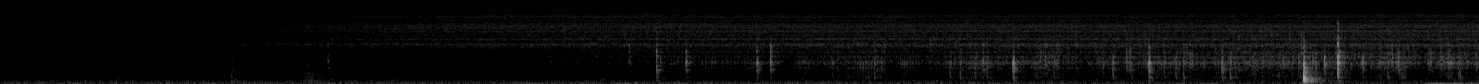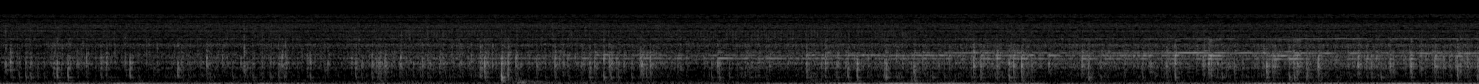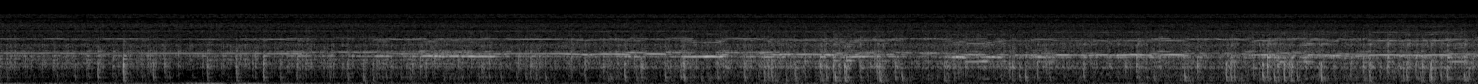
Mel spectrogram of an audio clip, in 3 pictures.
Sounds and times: Electric kettle 0:01.7 - 0:44.3
boiling water 0:01.8 - 0:44.3
hissing 0:02.4 - 0:44.3

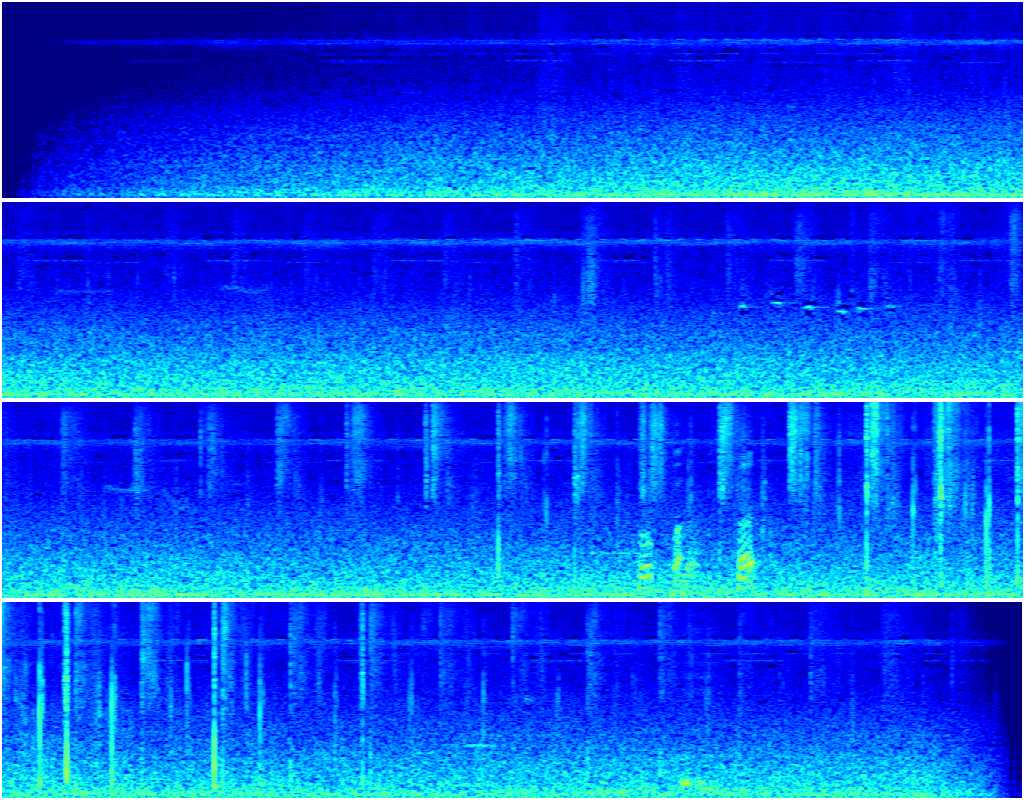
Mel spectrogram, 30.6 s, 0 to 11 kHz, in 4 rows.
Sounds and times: wind 0:00.2 - 0:30.6
several kinds of insects 0:00.2 - 0:30.6
walking by 0:04.0 - 0:30.5
voices 0:20.1 - 0:21.1
voices 0:27.4 - 0:28.5

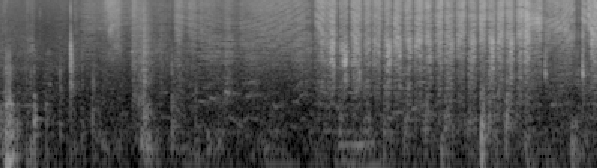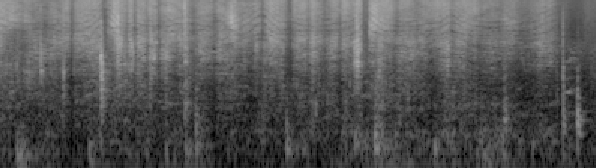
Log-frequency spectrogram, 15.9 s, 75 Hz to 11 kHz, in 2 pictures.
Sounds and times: draws on the blackboard 0:02.3 - 0:15.8

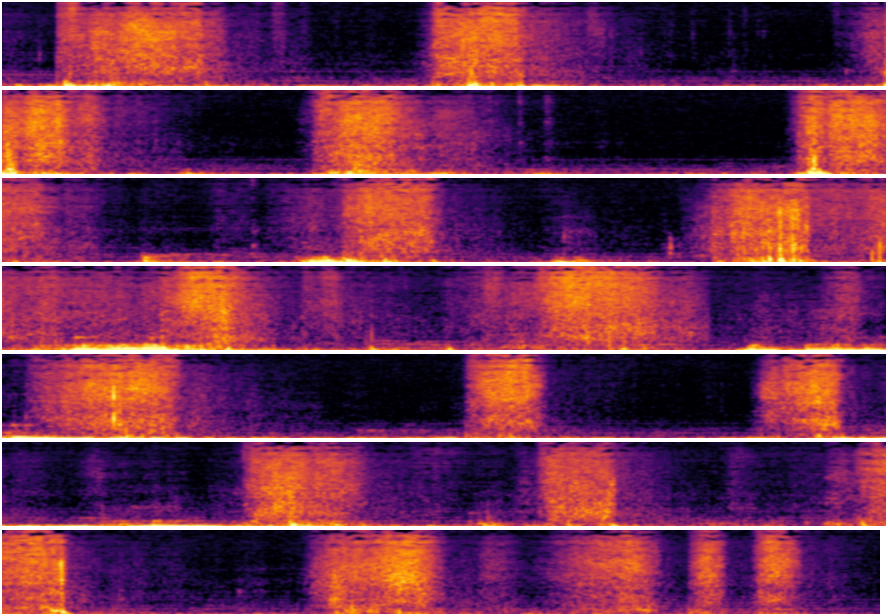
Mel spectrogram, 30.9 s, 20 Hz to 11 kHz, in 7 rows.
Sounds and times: Cloth heavy movement 0:00.1 - 0:03.3
Cloth heavy movement 0:04.2 - 0:07.0
Cloth heavy movement 0:08.3 - 0:19.0
Cloth heavy movement 0:23.0 - 0:27.4

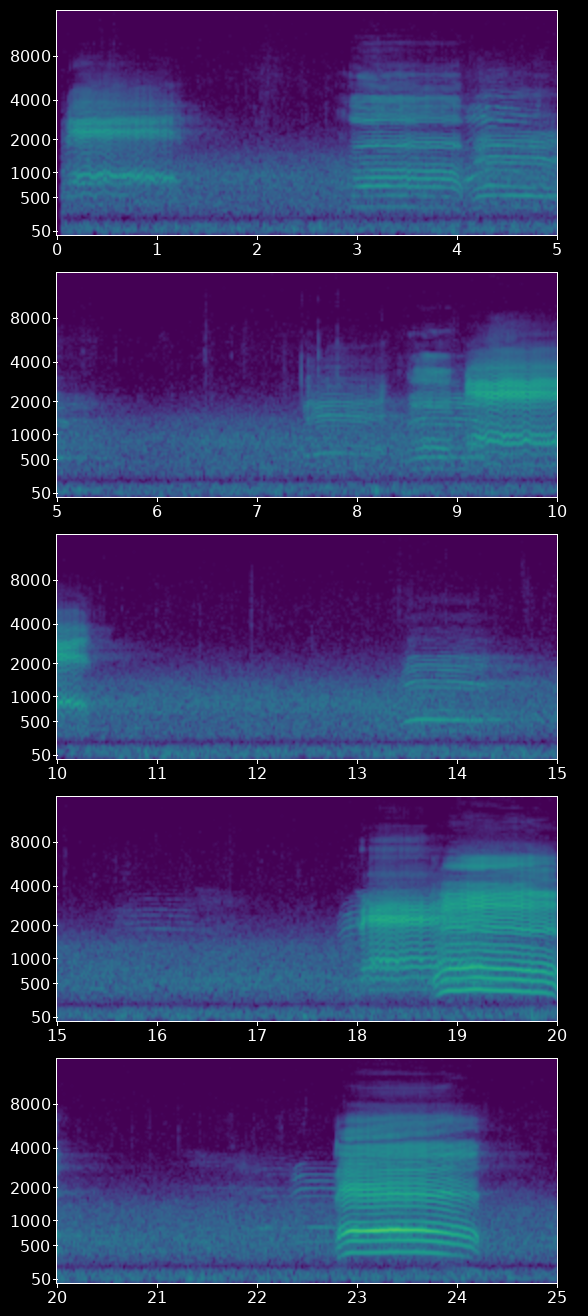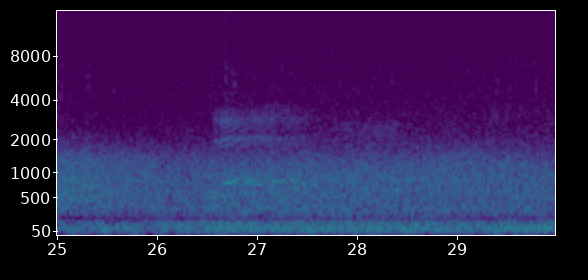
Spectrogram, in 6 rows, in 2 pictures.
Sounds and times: sheep restless at night 0:13.0 - 0:24.5

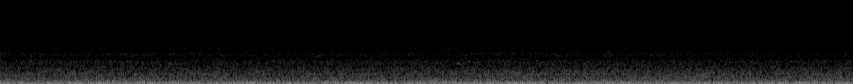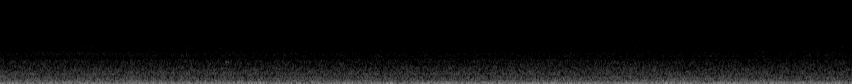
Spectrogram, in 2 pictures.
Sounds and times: distant ferry drones 0:00.0 - 0:17.0

